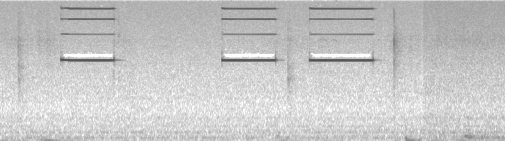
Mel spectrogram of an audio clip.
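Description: Buzzer of a DIY metal detector kit beeping three times as it senses metal. Each beep is a steady high tone under a second long: one about a second in, then two close together around three and four seconds.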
